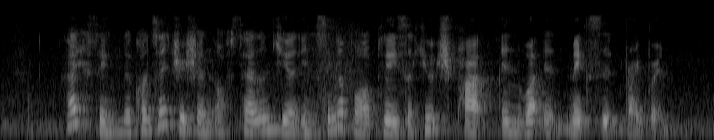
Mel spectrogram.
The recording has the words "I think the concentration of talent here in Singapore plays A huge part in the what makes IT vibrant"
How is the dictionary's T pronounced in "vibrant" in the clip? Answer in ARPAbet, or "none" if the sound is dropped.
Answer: none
